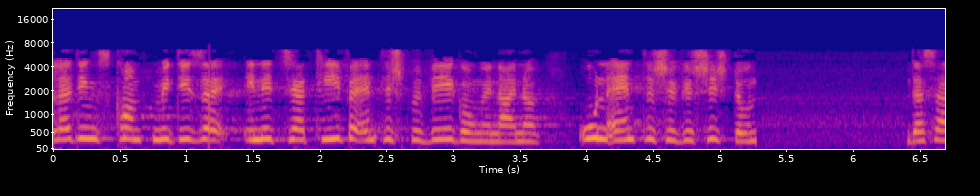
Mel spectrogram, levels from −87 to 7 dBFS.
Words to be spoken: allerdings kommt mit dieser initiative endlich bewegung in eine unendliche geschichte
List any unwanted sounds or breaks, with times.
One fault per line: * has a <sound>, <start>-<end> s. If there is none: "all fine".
all fine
